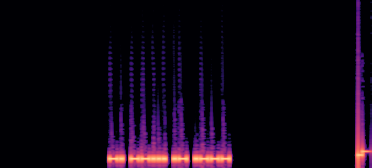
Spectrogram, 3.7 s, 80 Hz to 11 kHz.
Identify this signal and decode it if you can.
Morse code, heard as a keyed tone, about 43 wpm, 700 Hz. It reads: N7AJ
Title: USA Call Signs - 4 Characters - 3x Character Spacing - 45wpm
